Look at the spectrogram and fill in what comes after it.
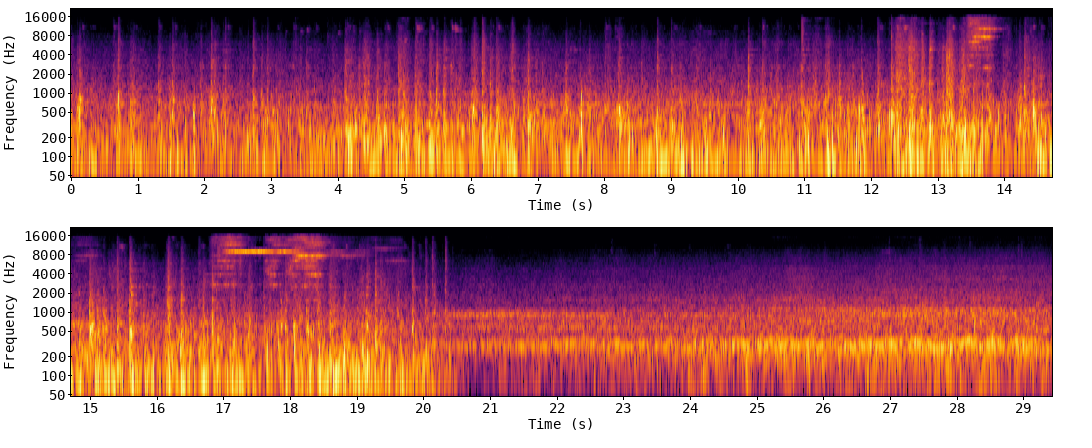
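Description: Narrow-gauge passenger train rolling, its wheels clicking over the rail joints, with high wheel squeal from about twelve to nineteen seconds in. About twenty seconds in the sound changes abruptly to a quieter, steadier running hum.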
